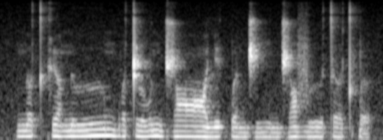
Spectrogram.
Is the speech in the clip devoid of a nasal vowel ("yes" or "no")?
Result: yes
